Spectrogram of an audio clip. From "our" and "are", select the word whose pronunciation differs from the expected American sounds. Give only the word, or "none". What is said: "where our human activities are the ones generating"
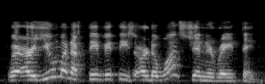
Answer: none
